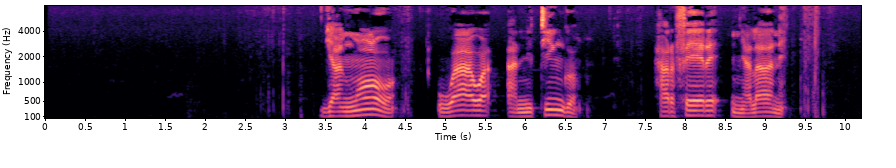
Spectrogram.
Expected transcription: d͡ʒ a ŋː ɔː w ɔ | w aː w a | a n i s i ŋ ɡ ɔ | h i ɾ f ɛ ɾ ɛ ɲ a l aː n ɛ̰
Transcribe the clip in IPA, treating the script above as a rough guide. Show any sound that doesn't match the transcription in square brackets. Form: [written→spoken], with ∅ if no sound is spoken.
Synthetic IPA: d͡ʒ a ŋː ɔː w ɔ | w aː w a | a n i [s→t] i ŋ ɡ ɔ | h [i→a] ɾ f [ɛ→ɛː] ɾ ɛ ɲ a l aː n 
